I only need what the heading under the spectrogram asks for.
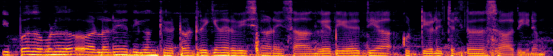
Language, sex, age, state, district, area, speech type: Malayalam, male, 18-30, Kerala, Idukki, rural, spontaneous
